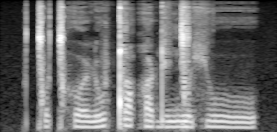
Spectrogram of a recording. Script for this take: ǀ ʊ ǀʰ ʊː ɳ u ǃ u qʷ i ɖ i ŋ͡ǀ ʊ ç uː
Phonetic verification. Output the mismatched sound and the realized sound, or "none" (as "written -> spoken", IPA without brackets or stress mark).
none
